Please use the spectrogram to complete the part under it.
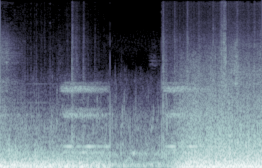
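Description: A game menu chimes softly.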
